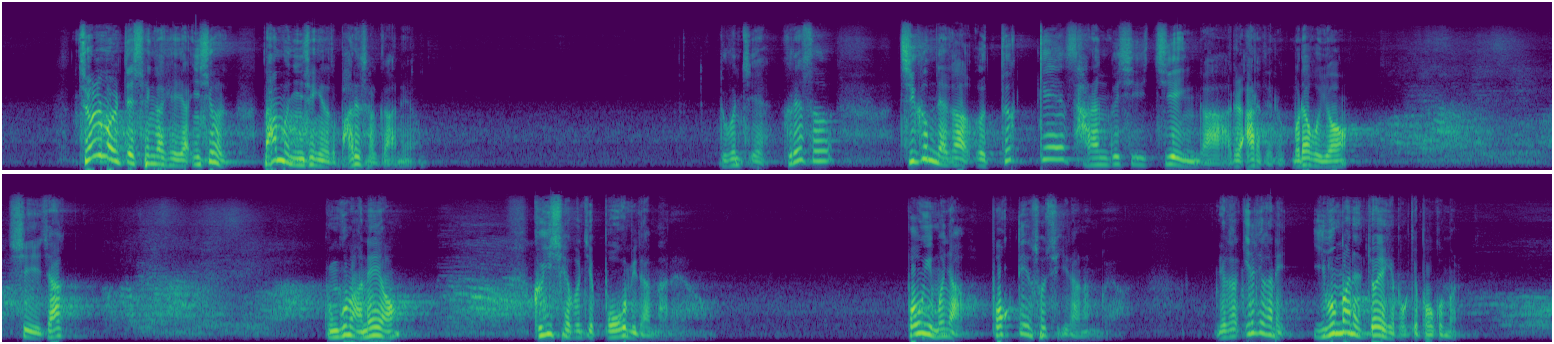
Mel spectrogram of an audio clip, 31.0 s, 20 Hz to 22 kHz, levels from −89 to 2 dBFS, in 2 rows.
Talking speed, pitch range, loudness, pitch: 205 characters per minute, 180-245 Hz, -22 LUFS, 220 Hz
